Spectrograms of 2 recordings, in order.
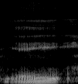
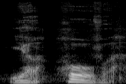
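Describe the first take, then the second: First: Yehovah split into "ye... ho... va"; syllable-by-syllable pronunciation. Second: Yehovah slowly as "yah-HO-vah"; slow Yehovah with a Y and long O; Hebrew pronunciation. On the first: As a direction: Yehovah softly, each syllable held, long pauses between. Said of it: "Which pronounced in English". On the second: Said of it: "So it'd be". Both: Shown as a demonstration.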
